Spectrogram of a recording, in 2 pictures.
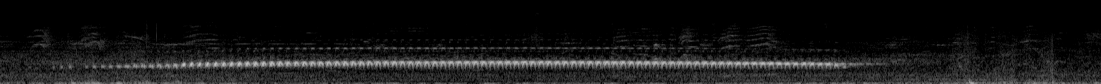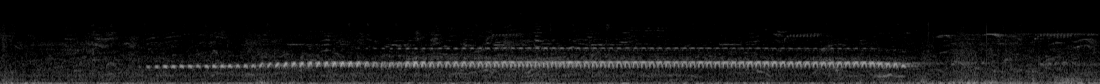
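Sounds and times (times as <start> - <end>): bird trilling: 0.3 - 8.7, 12.4 - 20.5.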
